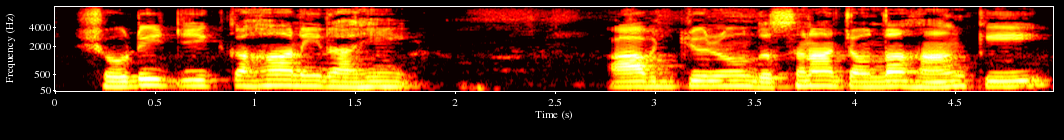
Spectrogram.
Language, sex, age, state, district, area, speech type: Punjabi, male, 18-30, Punjab, Mansa, rural, spontaneous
